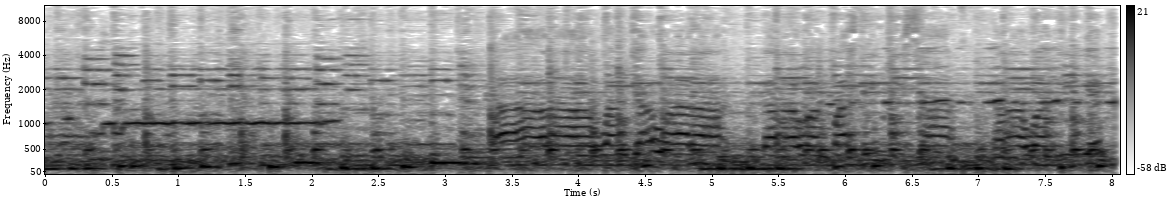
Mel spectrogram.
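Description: Background music: a melody over a repeating bass line, playing throughout.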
